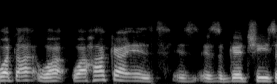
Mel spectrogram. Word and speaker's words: Oaxaca: It's O A X A C A cheese. Quesillo. – Oaxaca. – Oaxaca. Quesillo. Yeah.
